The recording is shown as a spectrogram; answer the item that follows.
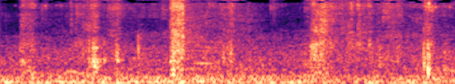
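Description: Footsteps walking on hard ground, several steps roughly half a second apart, over a steady low background rumble.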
